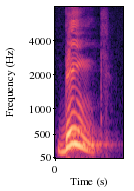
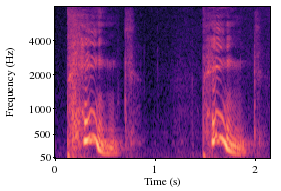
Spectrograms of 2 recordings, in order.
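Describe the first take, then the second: First: Loud, higher "Bink" for pink; voiced B replacing P in "Bink". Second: "pink" with a puffed P; crisp aspirated P opening "pink"; clear P sound. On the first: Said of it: "as B". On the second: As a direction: model "pink" correctly, P not B. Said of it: "This is a pink color". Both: Shown as a demonstration.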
